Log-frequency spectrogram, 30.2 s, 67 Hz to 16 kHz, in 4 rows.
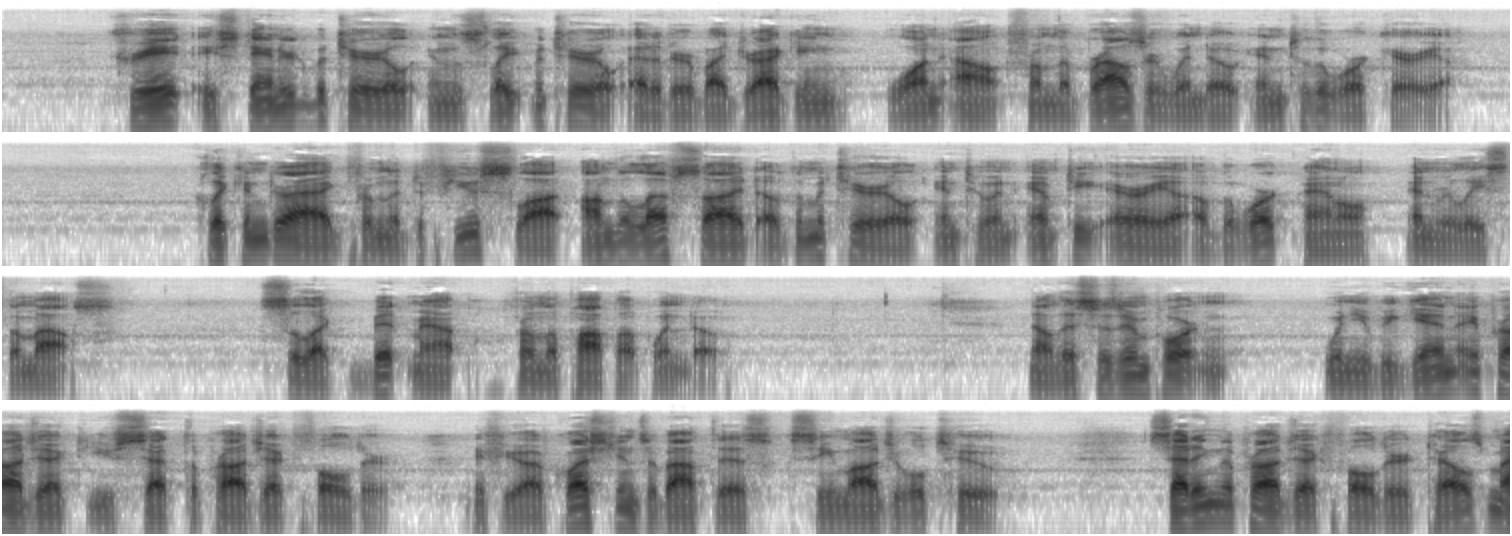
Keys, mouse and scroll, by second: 0.0 alt+middle click, 1.4 click, 2.2 right click, 3.4 click, 4.1 ctrl+click, 5.1 click, 8.1 click, 9.8 scroll up 2, 11.1 middle click, 13.5 click, 21.6 click, 28.3 click.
